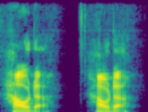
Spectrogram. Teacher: because it's a T between two vowel sounds, between the and the ow of how, it becomes howda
